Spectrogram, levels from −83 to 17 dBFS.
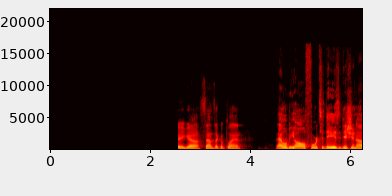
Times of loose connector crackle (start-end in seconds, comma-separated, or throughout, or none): none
